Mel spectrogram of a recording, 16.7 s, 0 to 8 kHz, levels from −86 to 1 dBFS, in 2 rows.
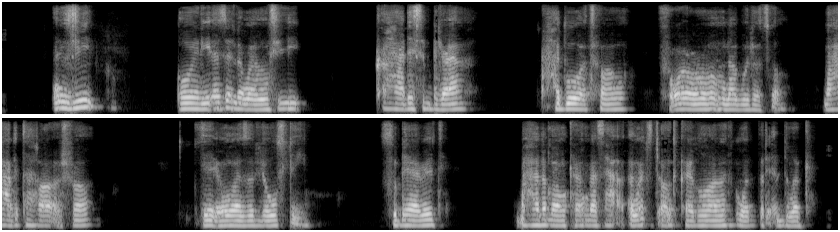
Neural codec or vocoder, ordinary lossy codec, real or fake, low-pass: codec, 24 kHz, 0.9 kbps, WavTokenizer, medium music audio release; AAC, 48 kbps; fake; 7.2 kHz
